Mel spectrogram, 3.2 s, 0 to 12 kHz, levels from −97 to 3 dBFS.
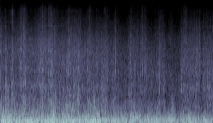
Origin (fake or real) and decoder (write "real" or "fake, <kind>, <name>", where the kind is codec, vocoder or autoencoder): real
